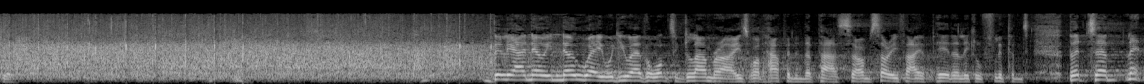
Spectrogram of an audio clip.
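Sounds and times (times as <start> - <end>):
audience applauding to welcome a guest: 0.0 - 5.6
speech: 4.9 - 11.4.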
